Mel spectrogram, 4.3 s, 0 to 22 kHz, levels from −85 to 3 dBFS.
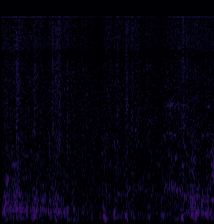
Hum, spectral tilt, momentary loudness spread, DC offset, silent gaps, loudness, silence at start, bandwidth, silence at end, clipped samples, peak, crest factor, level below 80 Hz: none; -1.5 dB/octave; 3 LU; under 0.1%; none; -59 LUFS; 0 s; 16.5 kHz; 0 s; under 0.1%; -44 dBFS; 18 dB; -88 dBFS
